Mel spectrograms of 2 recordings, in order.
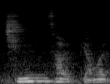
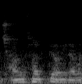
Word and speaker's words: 진설병: 여러분, 제가 발음이 좀 안 좋아서 아까 그 진설병을 전설병이라고 잘못 발음이 됐어요.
